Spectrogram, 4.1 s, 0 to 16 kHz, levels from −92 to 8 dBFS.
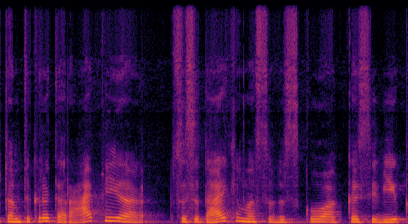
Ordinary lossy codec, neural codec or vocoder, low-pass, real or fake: Opus, 32 kbps; codec, 44.1 kHz, 7.8 kbps, Pupu-Codec; 14.4 kHz; fake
